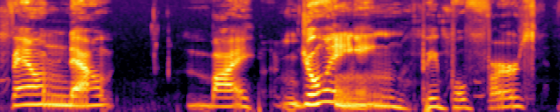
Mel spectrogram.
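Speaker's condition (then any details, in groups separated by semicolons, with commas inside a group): Cerebral palsy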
